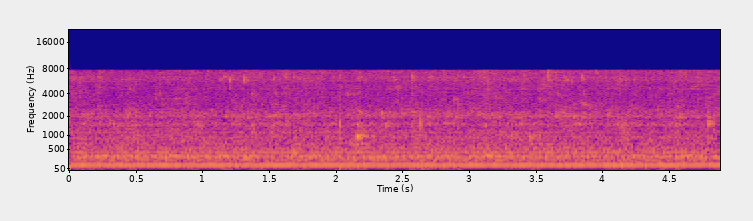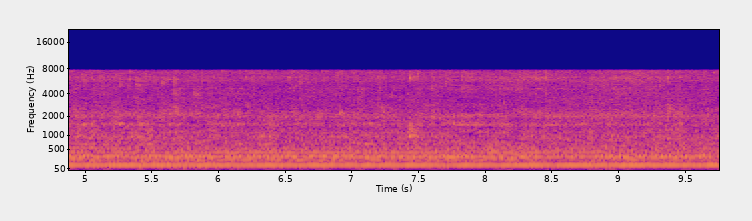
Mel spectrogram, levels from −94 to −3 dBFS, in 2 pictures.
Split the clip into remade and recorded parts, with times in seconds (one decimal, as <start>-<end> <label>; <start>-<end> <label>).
0.0-7.7 recorded; 7.7-9.2 remade; 9.2-9.8 recorded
